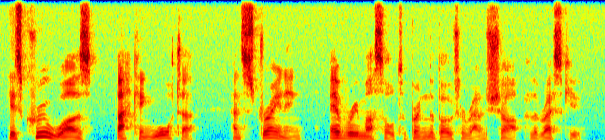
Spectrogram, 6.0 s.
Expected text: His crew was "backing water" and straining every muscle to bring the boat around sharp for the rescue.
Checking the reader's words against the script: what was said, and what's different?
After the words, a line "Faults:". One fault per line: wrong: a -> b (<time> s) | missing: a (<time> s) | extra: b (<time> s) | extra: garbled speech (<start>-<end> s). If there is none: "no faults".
His crew was "backing water" and straining every muscle to bring the boat around sharp for the rescue.
Faults:
no faults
